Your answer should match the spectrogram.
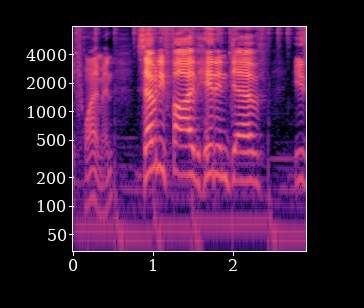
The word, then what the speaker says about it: Twyman: from Pitt Jalen swimming Twyman Twyman sounds a lot better I've heard it pronounced both ways but it's definitely Twyman 75 hit in dev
